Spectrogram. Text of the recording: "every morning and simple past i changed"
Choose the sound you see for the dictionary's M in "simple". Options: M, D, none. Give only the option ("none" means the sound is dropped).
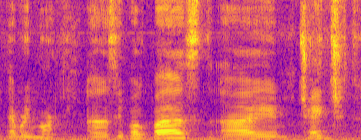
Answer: none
